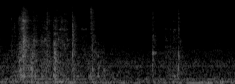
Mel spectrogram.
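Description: A few light clicks and rustles of things being handled close to the microphone, bunched in the first second, then quieter.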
